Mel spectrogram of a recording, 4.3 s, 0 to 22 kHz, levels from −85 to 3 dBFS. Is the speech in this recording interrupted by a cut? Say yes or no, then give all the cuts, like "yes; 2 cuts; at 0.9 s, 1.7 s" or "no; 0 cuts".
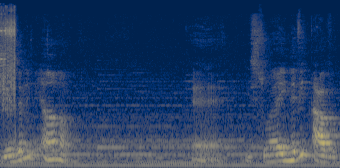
no; 0 cuts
